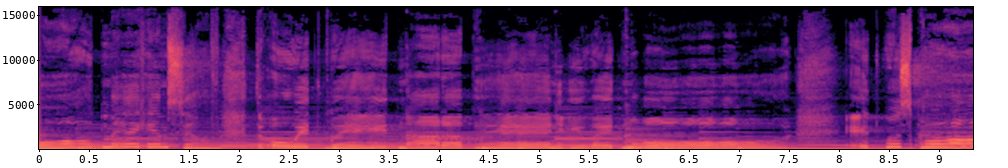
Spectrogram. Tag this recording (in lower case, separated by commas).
music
